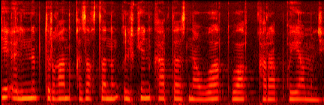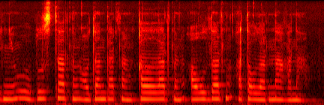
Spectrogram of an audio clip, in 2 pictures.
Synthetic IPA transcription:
eʔʏlɪnɪpt̪ʰʊɾʁɑɴqʰɑzɑqst̪ɑnːəɴʏlkʲe̞ŋkʰaɾt̪asənɑwɑqwɑqʰːɑɾɑp̚qʰojɑmənʒæne̞wo̞blˠəst̪ɑɾd̪əɴɑwd̪ɑnd̪ɑɾd̪əɴqʰɑlˠɑlˠɑɾd̪əɴɑwəlˠd̪ɑɾd̪əɴɑt̪ɑwlˠɑɾənɑʁɑnɑ

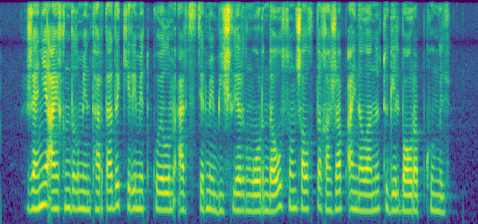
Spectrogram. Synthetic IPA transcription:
ʒæne̞ʔɑjqənd̪əʁəme̞nt̪ʰɑɾt̪ɑd̪əkʲʰe̞ɾe̞me̞t̪qʰo̞jəlˠəmæɾt̪ɪ̥st̪e̞ɾme̞nbijʃɪle̞ɾd̪ɪŋwo̞ɾənd̪ɑwəso̞nʃɑlˠəq̚t̪əʁɑʒɑpɑ̰jnɑlˠɑnət̪ʰʏɡʲe̞lbɑwɾɑp̚kʲʰɵŋɪl

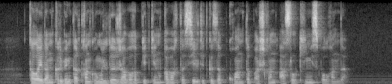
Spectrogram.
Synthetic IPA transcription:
t̪ʰɑlˠɑjd̪ɑŋkʲʰɪɾbeŋt̪ʰɑɾt̪̚qɑŋkʲʰɵŋɪld̪ɪʒɑβəʁəp̚kʲʰe̞t̪kʲe̞ɴqʰɑβɑqt̪əse̞lt̪et̪kʲɪzɪp̚qʰuwɑnt̪əpɑʃqɑnɑsəlˠkʲʰe̞ŋe̞sbo̞lˠʁɑnd̪ə

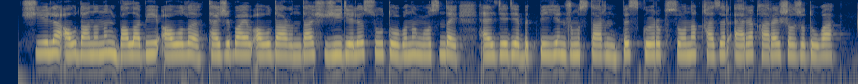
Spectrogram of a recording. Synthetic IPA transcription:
ʃelɪʔɑwd̪ɑnənəɴbɑlˠɑbijʔɑwəlˠət̪ʰæʒɪbɑjewɑ̰wəlˠd̪ɑɾənd̪ɑʒed̪e̞lɪsut̪ʰo̞bənəɴwo̞sənd̪ɑjæ̰ld̪e̞d̪e̞bɪt̪̚pe̞ɡʲe̞nʒʊməst̪ɑɾənbɪz̥kʲʰɵɾɪpso̞nəqʰɑzɪɾæɾɪqʰɑɾɑjʒəlˠʒət̪uʁɑ

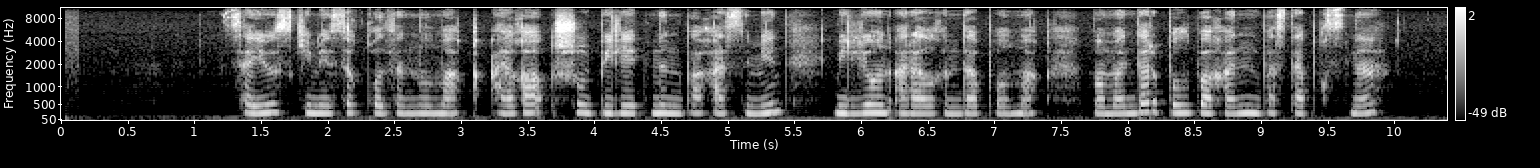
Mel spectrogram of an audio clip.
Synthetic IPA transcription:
sajuzkʲʰe̞me̞sɪqʰo̞lˠd̪ɑnəlˠmɑqɑjʁɑʔʊʃubijle̞t̪ɪnɪŋbɑʁɑsəme̞nmilʲːio̞nʔɑ̰ɾɑlˠəʁənd̪ɑbo̞lˠmɑqmɑmɑnd̪ɑɾbʊlˠbɑʁɑnənbɑst̪ɑpqʰə̥sənɑ

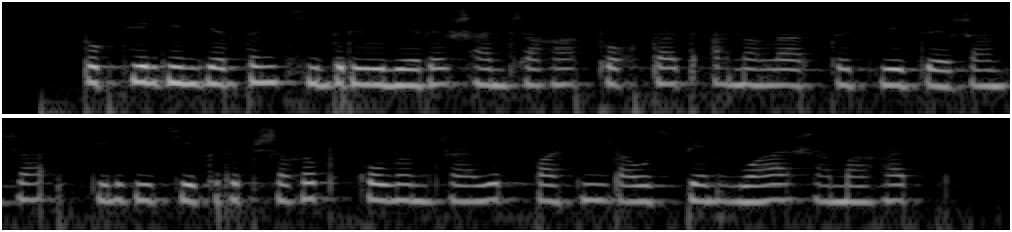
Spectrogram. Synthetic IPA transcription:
b̥ʏkt̪e̞lɡʲe̞nd̪e̞ɾd̪ɪŋkʲʰejbɪɾe̞wle̞ɾɪʃɑnʃɑʁɑt̪ʰo̞qt̪ɑt̪ɑnɑlˠɑɾd̪əd̪e̞d̪ɪʒɑnʃɑʔʏst̪e̞lɡʲe̞se̞kʲɪɾɪpʃəʁəpqʰo̞lˠənʒɑjəp̚b̥ɑsəmd̪ɑwəspe̞nwɑʒɑmɑʁɑt̪̚

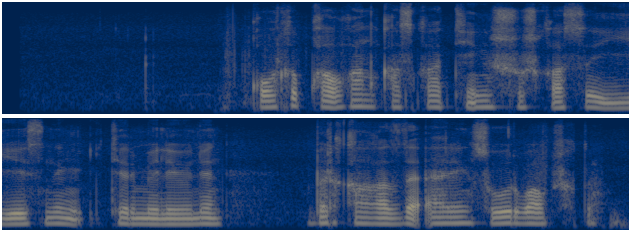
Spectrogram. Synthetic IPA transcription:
qʰo̞ɾqəp̚qʰɑlˠʁɑɴqʰɑsqɑt̪ʰe̞ŋɪz̥ʃuʃqɑsəije̞sɪnɪŋijt̪ʰe̞ɾme̞le̞wɪne̞n | bɪɾqʰɑʁɑzd̪ə̰ʔæɾe̞ŋsuəɾəpɑlˠəpʃə̥qt̪ə

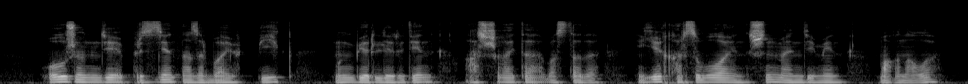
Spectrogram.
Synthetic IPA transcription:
wo̞lˠʒɵnɪnd̪e̞pʰrʲe̞zijd̪ʲe̞nt̪nɑzɑɾbɑje̞fb̥ijɪk | mɪŋbe̞ɾɪle̞ɾɪd̪e̞n | ɑsʃəqɑjt̪ɑ̰bɑst̪ɑd̪ə | ne̞̰ɡʲe̞qʰɑɾsəbo̞lˠɑjənʃənmænɪnd̪e̞me̞n | mɑʁnɑlˠə

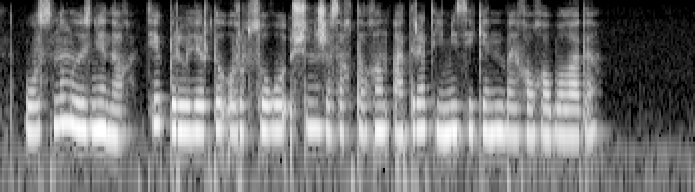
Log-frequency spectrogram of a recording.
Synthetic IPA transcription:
wo̞sənəɴwɵzɪne̞nɑqt̪ʰe̞k̚bɪɾe̞wle̞ɾd̪ɪʔʊɾəpso̞ʁuʔʏʃɪnʒɑsɑqt̪ɑlˠʁɑnat̪ɾʲiat̪e̞me̞se̞kʲe̞nɪnbɑjqɑwʁɑbo̞lˠɑd̪ə

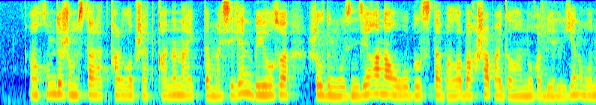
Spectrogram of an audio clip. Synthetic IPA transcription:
ɑwqəmd̪əʒʊməst̪ɑɾɑt̪qɑɾəlˠəpʒɑt̪qɑnənɑjt̪ːəmæse̞le̞nbəjəlˠʁəʒ̥əlˠd̪əɴwɵzɪnd̪e̞ʁɑnɑwo̞blˠəst̪ɑbɑlˠɑbɑqʃɑpʰɑjd̪ɑlˠɑnuʁɑbe̞ɾɪlɡʲe̞nwo̞n

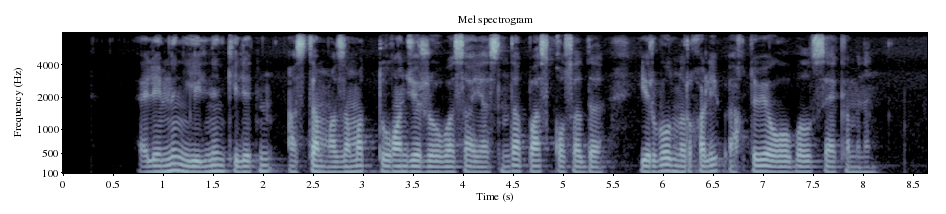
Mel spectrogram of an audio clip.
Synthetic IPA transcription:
æle̞mnɪŋe̞lɪne̞ŋkʲʰe̞le̞t̪ɪnɑst̪ɑmɑzɑmɑt̪ʰːuʁɑnʒe̞ɾʒo̞bɑsəɑjɑsənd̪ɑbɑsqʰo̞sɑd̪ə | eɾbolˠnʊɾqɑlijpæqt̪owewo̞bəlˠəsəækʲɪmɪnɪŋ

